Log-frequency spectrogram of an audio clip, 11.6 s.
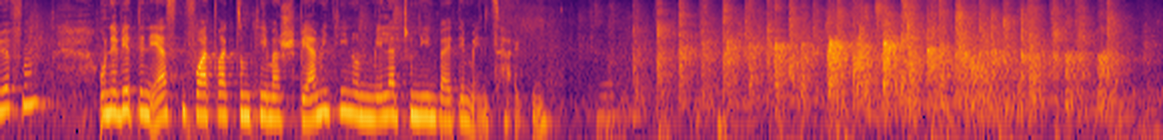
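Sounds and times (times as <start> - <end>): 
speech: 0.0 - 6.2
audience clapping: 6.1 - 11.6.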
